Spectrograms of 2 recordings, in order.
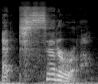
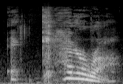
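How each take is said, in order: First: The middle consonant is an s sound. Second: The middle consonant is a hard k sound. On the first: This is the usual way people say it. The speaker calls it right. "Surely people still use that word enough to say no, it's et cetera" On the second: This is a made-up joke version. The speaker calls it wrong. "What the hell is Eketera?"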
